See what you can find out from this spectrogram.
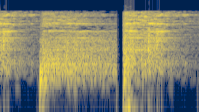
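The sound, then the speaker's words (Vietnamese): Teacups falling and shattering in two loud, sharp bursts of breaking crockery, the second coming close after the first. Each crash trails a bright, jangling ring of scattering shards. “Chỉ thấy mấy chén trà đều rơi xuống, phát ra tiếng vỡ nát.”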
